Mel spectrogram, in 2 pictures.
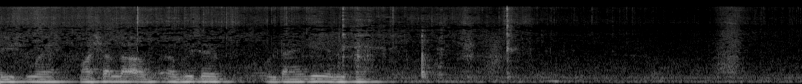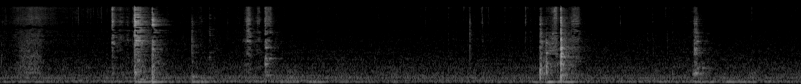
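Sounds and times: flatbread sizzling: 0:00.0 - 0:16.0
metal spatula scraping griddle: 0:03.3 - 0:05.3, 0:10.4 - 0:10.8, 0:13.4 - 0:13.9.

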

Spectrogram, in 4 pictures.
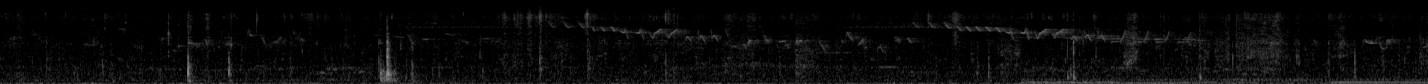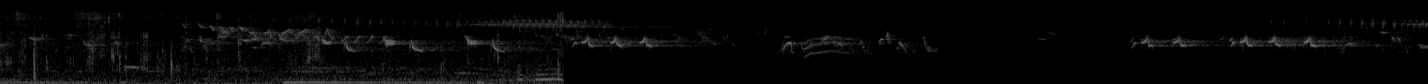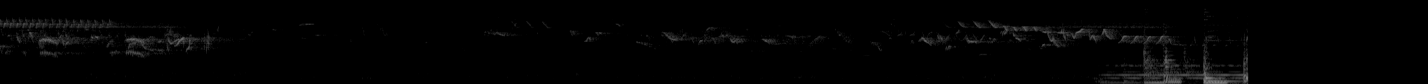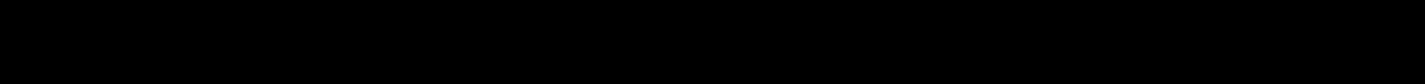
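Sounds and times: birds singing: 0:00.0 - 0:23.7.

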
